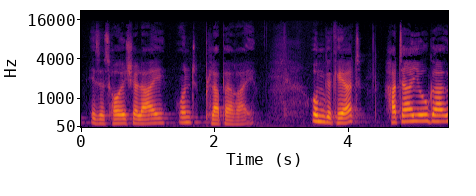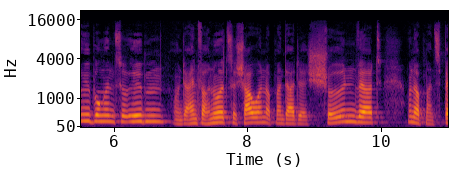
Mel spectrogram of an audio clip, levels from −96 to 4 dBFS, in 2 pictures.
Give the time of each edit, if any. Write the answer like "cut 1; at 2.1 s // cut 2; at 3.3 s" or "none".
none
